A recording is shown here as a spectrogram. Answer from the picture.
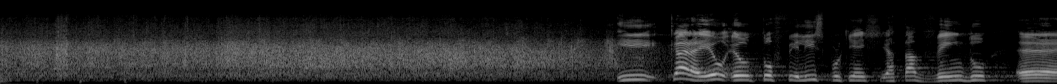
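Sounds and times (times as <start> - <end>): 
audience applauding: 0.0 - 6.6
speech: 6.2 - 10.5.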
